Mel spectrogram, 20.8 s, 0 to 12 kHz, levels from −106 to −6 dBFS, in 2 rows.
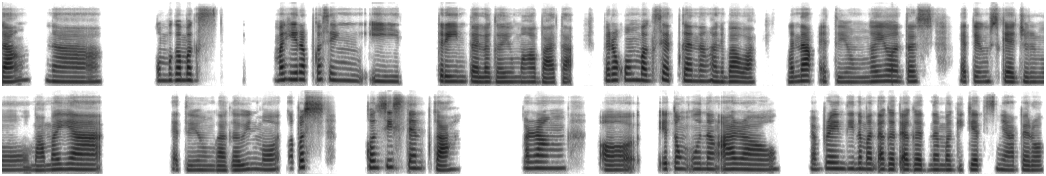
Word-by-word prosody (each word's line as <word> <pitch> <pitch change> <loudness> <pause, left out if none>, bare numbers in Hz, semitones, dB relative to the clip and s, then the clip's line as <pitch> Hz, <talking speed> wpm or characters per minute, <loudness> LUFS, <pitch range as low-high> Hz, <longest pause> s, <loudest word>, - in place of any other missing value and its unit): lang 190 +8 +4
na 195 -4 -1 0.6
kumbaga 250 +2 +1
mag-s 255 - -1 0.6
mahirap 275 +1 +5
kasing 245 -5 -3
i-train 205 0 -1
talaga 190 -1 +1
'yong 185 0 -5
mga 185 0 -1
bata 170 -1 0 0.3
pero 240 +1 +4
kung 255 0 +1
mag-set 245 +1 +2
ka 230 -1 +4
ng 210 +1 -2
halimbawa, 195 -2 +1 0.4
"anak, 220 +3 +5
ito 195 -1 -7
'yong 185 +1 -7
ngayon. 210 0 +1
Tas 205 +1 -1 0.3
ito 200 0 -4
'yong 195 +1 -6
schedule 185 -1 0
mo 185 0 -6
mamaya. 200 +3 +3 0.7
Ito 195 -2 -7
'yong 180 0 -6
gagawin 180 +4 -1
mo 195 +1 -1
tapos 280 +4 +4 0.4
consistent 270 -2 +2
ka 180 +1 +4 0.7
parang, 250 0 +2 0.4
oh, 190 -1 +2 0.3
itong 225 0 0
unang 220 -1 0
araw", 205 -2 +3 0.4
siyempre 240 +3 +2
hindi 230 0 -3
naman 220 -1 +1
agad-agad 205 -1 +2
na 195 - 0
mage-gets 195 +2 -3
niya 180 -2 -1
pero 180 -1 -1
205 Hz, 135 wpm, -24 LUFS, 190-230 Hz, 0.7 s, mahirap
